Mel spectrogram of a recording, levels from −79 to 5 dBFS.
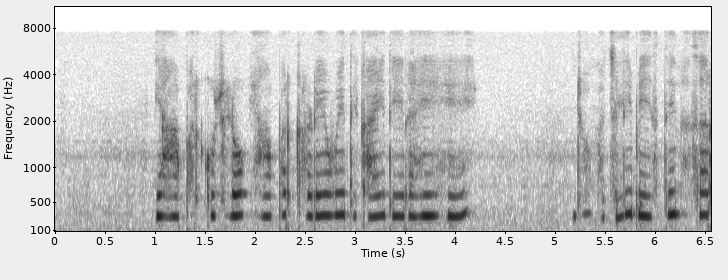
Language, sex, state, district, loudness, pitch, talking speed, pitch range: Hindi, female, Rajasthan, Jaipur, -16 LUFS, 305 Hz, 155 wpm, 300-320 Hz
